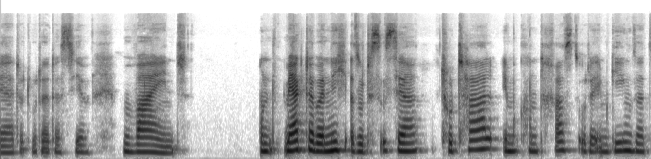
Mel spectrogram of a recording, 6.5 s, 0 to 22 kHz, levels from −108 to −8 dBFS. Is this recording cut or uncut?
uncut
